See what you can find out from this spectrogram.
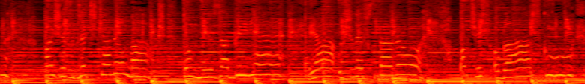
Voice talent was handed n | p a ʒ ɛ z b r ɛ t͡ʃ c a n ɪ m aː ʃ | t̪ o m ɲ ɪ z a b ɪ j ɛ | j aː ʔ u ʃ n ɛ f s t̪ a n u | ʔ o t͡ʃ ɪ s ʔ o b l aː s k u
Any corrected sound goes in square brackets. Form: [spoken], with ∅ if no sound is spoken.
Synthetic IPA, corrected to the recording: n | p a ʒ ɛ z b r ɛ t͡ʃ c a n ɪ m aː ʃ | t̪ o m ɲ ɪ z a b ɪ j ɛ | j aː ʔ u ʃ n ɛ f s t̪ a n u | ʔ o t͡ʃ ɪ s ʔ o b l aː s k u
